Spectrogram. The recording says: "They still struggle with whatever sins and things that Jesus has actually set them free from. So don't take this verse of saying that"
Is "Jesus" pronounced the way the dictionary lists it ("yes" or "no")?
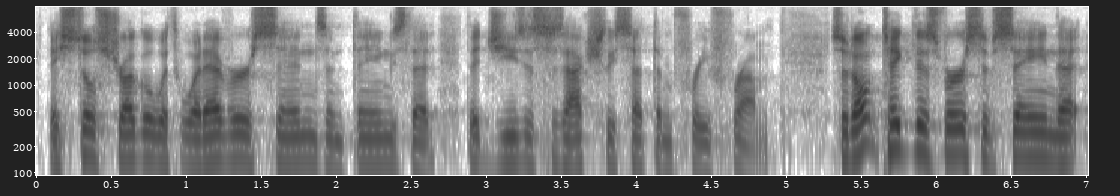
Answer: yes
